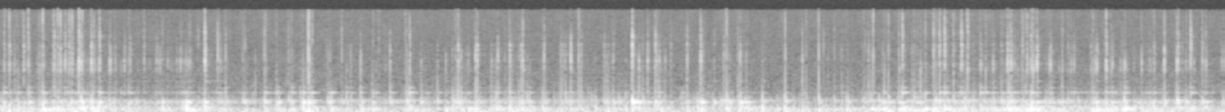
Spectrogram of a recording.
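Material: Metal mesh.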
